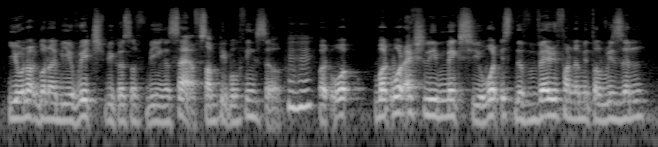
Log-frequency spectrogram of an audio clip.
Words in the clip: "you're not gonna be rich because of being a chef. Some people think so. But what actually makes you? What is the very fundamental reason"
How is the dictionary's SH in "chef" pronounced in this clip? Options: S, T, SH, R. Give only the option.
S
